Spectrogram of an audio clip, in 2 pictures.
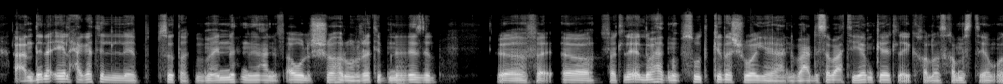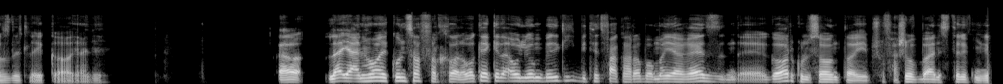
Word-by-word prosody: عندنا 115 +9 +2
إيه 130 - +3
الحاجات 120 0 -1
اللي 100 -5 0
بتبسطك؟ - - -4
بما 90 +1 0
إن 105 +2 +2
إحنا 110 -1 -3
يعني 100 -2 -1
في - - -11
أول 105 -1 +4
الشهر 105 0 +2
والراتب 90 +3 -1
نازل، 105 0 +1 0.6
آآ، 95 -1 +2
ف 85 - -3 0.2
آه 95 -3 +2
فتلاقي 105 +4 +1
الواحد 115 +1 +1
مبسوط 100 +4 0
كده 115 -2 0
شوية 100 -3 +2
يعني، 85 0 -3
بعد 90 +1 -1
7 105 +2 +2
أيام 105 +2 +3
كده 105 0 +2
تلاقيك - - -2
خلاص، 90 -1 -3
5 100 0 0
أيام 90 0 -1
قصدي 95 +1 -4
تلاقيك - - -6
آه، - - -3
يعني - - -11 1.7
آه، - - +4 0.3
لأ 140 +5 +4
يعني 145 -2 +4
هو 160 +2 +4
هيكون 165 0 +2
صفَّر 155 -4 -1
خالص. 130 -3 -1
هو 140 - +1
كده 175 - +3
كده 165 -1 -1
أول 155 0 +1
يوم 160 0 +1
بييجي 175 +3 -3
بتدفع 145 -2 -4
كهربا، 130 +1 -2
مَيَّة، 130 0 +1
غاز، 135 +1 +1
آآ 110 -1 -6
إيجار 130 +8 +2
كل 120 -7 -3
سنة 120 +2 +3
وأنت 115 -2 -1
طيب. 90 -2 0
شوف - - -11
هاشوف 125 -2 +2
بقى 115 0 +2
نستلف 110 +1 -2
مني 100 0 -1
110 Hz, 190 wpm, -15 LUFS, 100-130 Hz, 1.7 s, أول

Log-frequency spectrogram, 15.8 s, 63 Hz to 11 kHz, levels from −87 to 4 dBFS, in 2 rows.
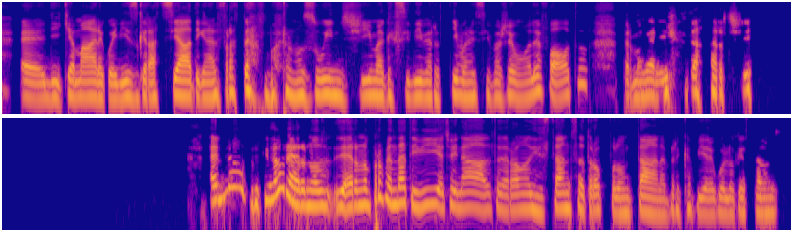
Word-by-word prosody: ehm 135 -2 +1
di 135 0 -1
chiamare 145 -2 +1
quei 130 -1 -1
disgraziati 145 +2 +2
che 140 - -1
nel 145 +2 0
frattempo 165 -3 0
erano 150 -4 0
su 145 +4 -3
in 155 -2 +2
cima 150 +4 -1
che 150 - -5
si 140 - -8
divertivano 140 +1 -1
e - - -2
si 155 - -10
facevano 140 0 -4
le 180 +3 0
foto 160 - -1 0.3
per 145 - -6
magari 145 +1 0
aiutarci. - - -1 2.5
E 240 - +5
no, 435 - +1
perché 210 +4 -1
loro 395 +9 +6
erano 195 -2 +5
erano 195 +2 +4
proprio 270 +3 +1
andati 220 -2 +3
via, 205 0 0
cioè, 200 - -3
in 180 - -2
alto, 175 -2 -2
eravamo 165 +1 -3
a - - -2
distanza 170 +3 -1
troppo 160 -1 -4
lontana 140 -1 -1
per 155 +5 -8
capire 140 -5 -6
quello 140 0 -4
che 140 +1 -5
stavano 145 -1 -4
s - - -16
155 Hz, 175 wpm, -22 LUFS, 140-180 Hz, 2.5 s, loro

